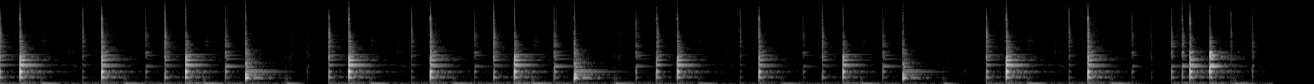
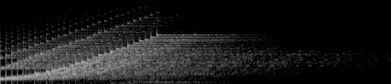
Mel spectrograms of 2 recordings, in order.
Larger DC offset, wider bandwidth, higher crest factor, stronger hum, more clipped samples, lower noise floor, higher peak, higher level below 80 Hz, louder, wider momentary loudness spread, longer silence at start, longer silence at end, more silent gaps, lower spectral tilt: neither; first, over 20 kHz vs 16.5 kHz; first, 30 dB vs 16 dB; neither; neither; second, -55 dBFS vs -67 dBFS; first, 0 dBFS vs -16 dBFS; first, -50 dBFS vs -70 dBFS; about the same, -27 LUFS vs -28 LUFS; first, 24 LU vs 19 LU; about the same, 0 s vs 0 s; second, 0.7 s vs 1.4 s; first, 3.19-3.28 s, 9.74-9.86 s, 11.58-11.71 s vs none; about the same, -3 dB/octave vs -2 dB/octave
